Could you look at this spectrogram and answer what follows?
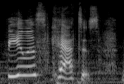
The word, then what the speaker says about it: Felis catus: Yeah, Felis catus. That's how you say its scientific name, bitches.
